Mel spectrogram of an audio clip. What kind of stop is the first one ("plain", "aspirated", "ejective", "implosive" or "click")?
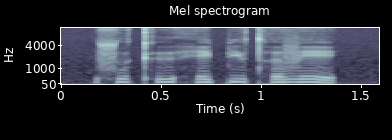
ejective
